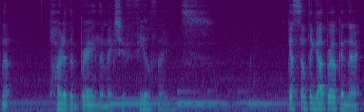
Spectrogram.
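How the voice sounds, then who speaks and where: Performer as dry, low-key young woman, music behind. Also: unhurried, lightly acted. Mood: guarded, flat. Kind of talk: visual novel voice acting.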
